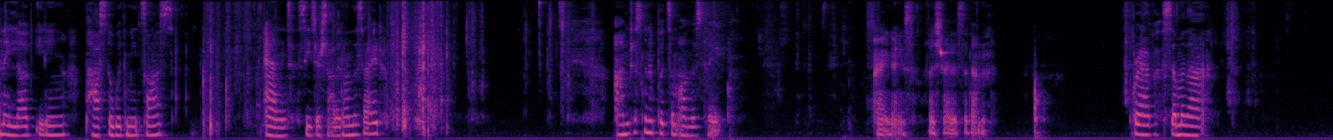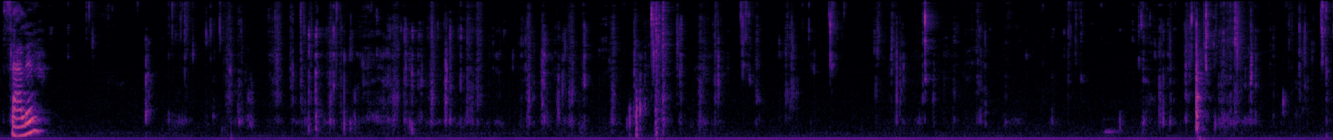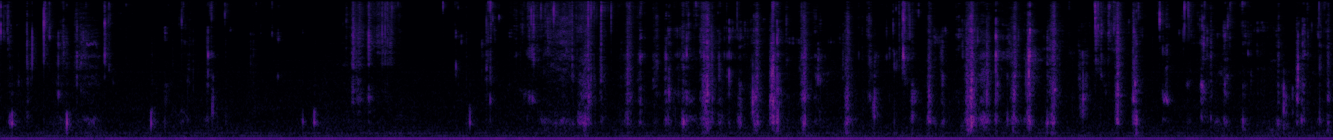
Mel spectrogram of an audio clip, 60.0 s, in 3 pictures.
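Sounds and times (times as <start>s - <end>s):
salad crunching: 5.7s - 8.6s, 22.1s - 41.7s, 46.7s - 59.9s
wet chewing of pasta: 21.2s - 59.9s.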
